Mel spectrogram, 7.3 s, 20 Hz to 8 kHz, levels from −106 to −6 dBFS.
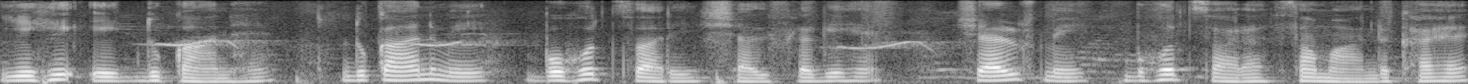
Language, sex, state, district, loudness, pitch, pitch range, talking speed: Hindi, male, Punjab, Pathankot, -20 LUFS, 140 Hz, 130-155 Hz, 145 wpm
